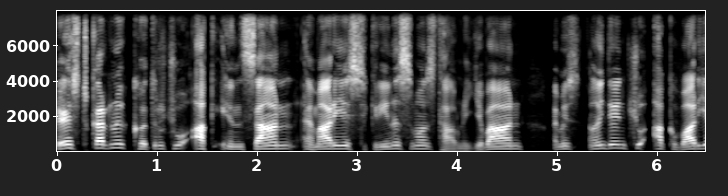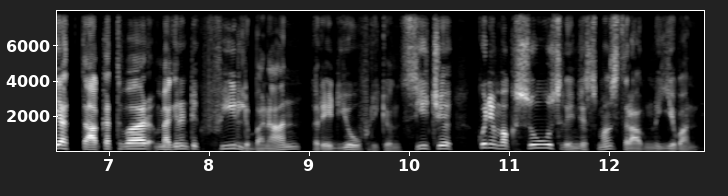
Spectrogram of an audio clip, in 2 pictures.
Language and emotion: Kashmiri, neutral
